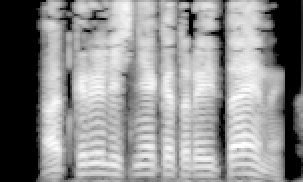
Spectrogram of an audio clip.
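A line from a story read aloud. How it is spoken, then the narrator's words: Wry snort. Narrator (Russian): хмыкнул он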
